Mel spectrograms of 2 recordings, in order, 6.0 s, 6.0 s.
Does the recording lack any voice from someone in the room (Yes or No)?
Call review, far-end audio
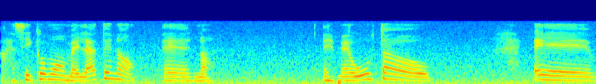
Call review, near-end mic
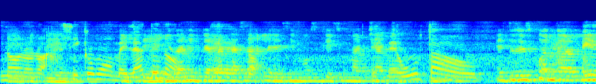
No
